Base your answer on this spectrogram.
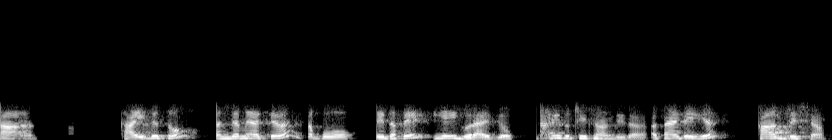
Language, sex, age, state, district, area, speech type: Sindhi, female, 30-45, Maharashtra, Thane, urban, conversation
